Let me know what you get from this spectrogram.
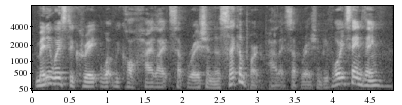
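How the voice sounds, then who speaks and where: A man in casual instructional chat, explaining his film gear step by step with lively, teasing asides. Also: on the low side, quick pace, breathy edge.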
